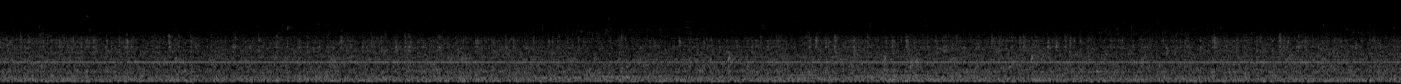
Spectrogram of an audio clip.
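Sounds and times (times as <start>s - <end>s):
aquarium bubbling: 0.0s - 14.0s
thin steady whine: 0.0s - 14.0s.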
